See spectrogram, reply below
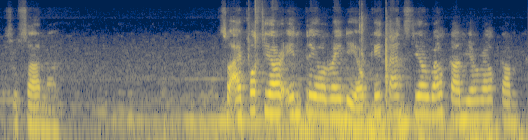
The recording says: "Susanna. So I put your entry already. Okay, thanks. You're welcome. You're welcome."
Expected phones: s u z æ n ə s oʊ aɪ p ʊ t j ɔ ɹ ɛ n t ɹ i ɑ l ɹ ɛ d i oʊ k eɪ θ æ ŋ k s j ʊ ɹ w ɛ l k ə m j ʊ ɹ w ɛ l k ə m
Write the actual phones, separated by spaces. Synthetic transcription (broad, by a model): s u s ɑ n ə s oʊ aɪ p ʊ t j ɔ ɹ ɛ n t ɹ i ɑ l ɹ ɛ d i oʊ k eɪ t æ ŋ s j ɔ ɹ w ɛ l k ə m j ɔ ɹ w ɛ l k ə m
